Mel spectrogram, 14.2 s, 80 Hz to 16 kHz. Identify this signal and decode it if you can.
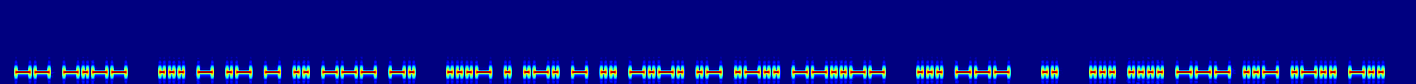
Morse code, heard as a keyed tone, about 25 wpm, 600 Hz. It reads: MY STATION VERTICAL, SO I SHOULD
